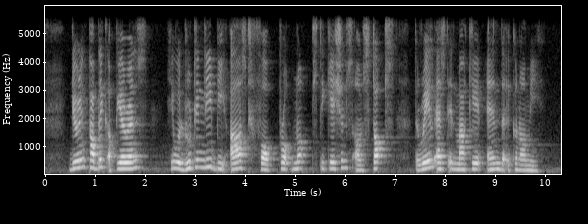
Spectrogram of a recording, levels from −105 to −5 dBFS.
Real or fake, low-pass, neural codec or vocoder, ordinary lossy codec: real; 5.4 kHz; none; none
